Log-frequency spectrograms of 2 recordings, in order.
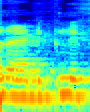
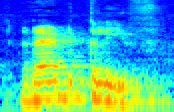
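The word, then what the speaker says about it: Radcliffe: नाम दिया गया है रेड क्लिफ। ठीक है, तो आपने जैसे याद रख लेना, रेड का वैसे प्रोनाउंसिएशन डिफरेंट है यहाँ पर।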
